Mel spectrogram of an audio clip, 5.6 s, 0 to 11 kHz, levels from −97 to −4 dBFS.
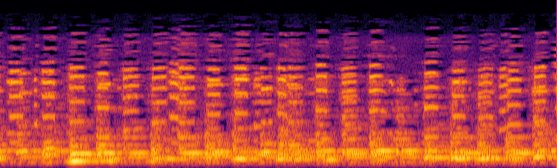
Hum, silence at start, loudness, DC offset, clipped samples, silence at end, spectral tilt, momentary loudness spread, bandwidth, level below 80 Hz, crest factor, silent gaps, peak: none; 0 s; -19 LUFS; under 0.1%; under 0.1%; 0 s; -7.5 dB/octave; 4 LU; 6.6 kHz; -68 dBFS; 16 dB; none; -4 dBFS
